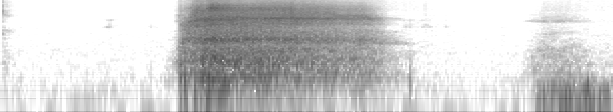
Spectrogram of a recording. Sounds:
Sigh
